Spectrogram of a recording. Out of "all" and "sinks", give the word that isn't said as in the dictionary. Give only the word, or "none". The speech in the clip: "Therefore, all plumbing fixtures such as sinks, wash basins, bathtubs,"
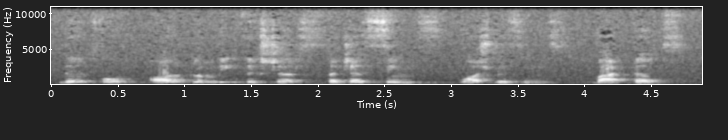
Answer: sinks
